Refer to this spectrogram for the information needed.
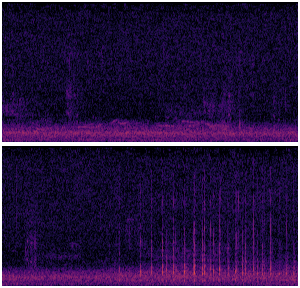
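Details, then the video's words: White storks on a specially erected nest platform at Hähnlein in southern Hesse, Germany. Rapid, dry, rhythmic clattering bursts begin about five seconds in and build steadily. Constant broad rushing background noise and faint small-bird chirps come earlier. "Klapperstorch - Weißstorch - Ciconia ciconia"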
